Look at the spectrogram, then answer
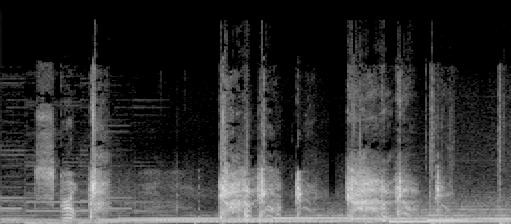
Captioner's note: coughing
